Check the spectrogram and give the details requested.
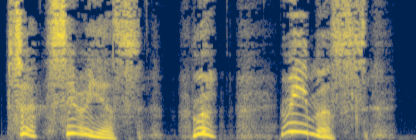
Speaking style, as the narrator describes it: Pettigrew's voice was squeaky

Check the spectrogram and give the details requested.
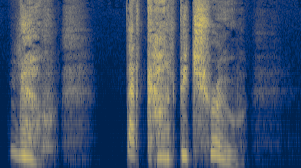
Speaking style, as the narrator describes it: gasped Mary

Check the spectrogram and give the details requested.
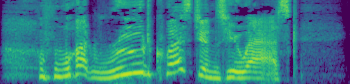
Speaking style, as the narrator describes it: said, laughing

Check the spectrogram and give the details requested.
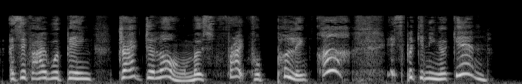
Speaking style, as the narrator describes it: said Edmund in a breathless voice

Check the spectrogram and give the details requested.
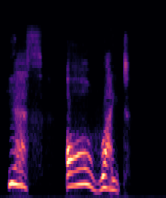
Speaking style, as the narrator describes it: she says furiously

